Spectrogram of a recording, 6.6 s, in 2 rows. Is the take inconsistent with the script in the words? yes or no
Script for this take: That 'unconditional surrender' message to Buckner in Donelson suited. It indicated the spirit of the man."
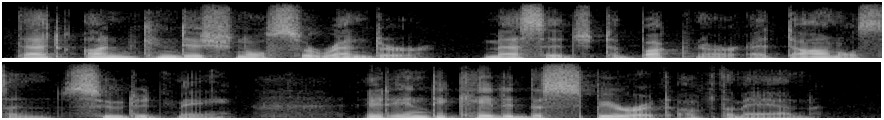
yes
